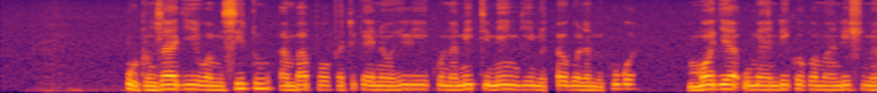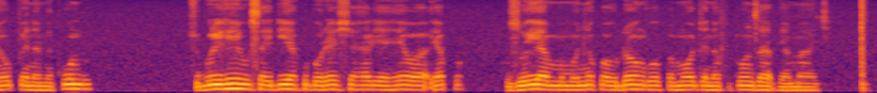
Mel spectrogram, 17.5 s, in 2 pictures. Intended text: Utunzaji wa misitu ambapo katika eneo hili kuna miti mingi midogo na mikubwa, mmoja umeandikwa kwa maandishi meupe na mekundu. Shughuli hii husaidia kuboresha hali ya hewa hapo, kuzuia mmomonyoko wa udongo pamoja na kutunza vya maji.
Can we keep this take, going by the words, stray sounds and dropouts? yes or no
no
